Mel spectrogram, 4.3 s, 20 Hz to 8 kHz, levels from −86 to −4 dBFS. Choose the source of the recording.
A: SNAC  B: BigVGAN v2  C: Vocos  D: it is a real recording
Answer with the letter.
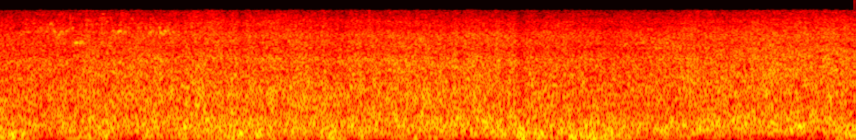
D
